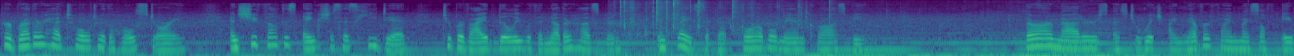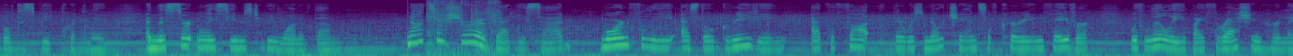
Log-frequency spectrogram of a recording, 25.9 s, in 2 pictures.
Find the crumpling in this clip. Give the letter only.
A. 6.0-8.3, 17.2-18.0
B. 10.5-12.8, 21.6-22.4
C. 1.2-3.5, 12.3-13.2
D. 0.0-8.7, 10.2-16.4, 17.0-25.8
A.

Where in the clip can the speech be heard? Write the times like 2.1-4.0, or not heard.
0.0-8.7, 10.2-16.4, 17.0-25.8.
